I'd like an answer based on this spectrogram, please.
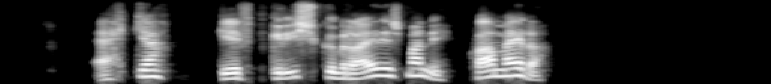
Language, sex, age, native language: Icelandic, male, 40-49, Icelandic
